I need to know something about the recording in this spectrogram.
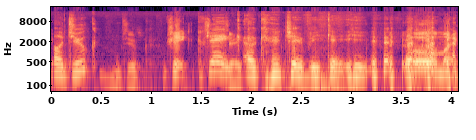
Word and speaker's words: JVKE: Juke, right? Oh, Juke? Jake. Jake. Okay, JVKE. Oh my God. Can you imagine that, Anthony? JVKE is Jake.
